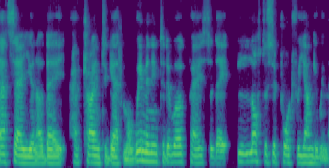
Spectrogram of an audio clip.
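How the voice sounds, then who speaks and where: Speaking at a fairly quick pace with a Swedish accent, a woman has a very deep, low pitch and vocal fry, recorded with a dry, close sound and no echo. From Sweden (adopted from South Korea). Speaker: business executive. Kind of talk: webinar interview.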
